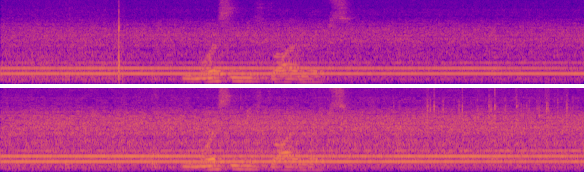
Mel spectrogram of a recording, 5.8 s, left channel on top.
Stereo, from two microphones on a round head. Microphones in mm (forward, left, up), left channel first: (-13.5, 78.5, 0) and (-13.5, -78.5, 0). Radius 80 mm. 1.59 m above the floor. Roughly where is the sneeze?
I don't hear a sneeze.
